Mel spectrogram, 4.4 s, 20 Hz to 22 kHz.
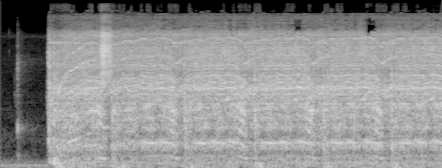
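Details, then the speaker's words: Mitsubishi Galant VR4, 16G turbo, chipped ECU, compression test with cam angle sensor unplugged so no spark or injection: steady even cranking with no firing; cylinders reading about 100–110 psi versus 150 before. "We have the cam angle sensor unplugged, so it's not gonna fire the spark or the injectors. The fuel pump will still be running, however. Go ahead and crank it."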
